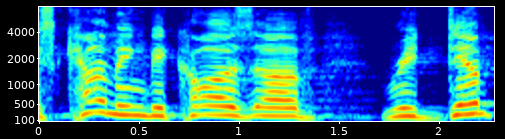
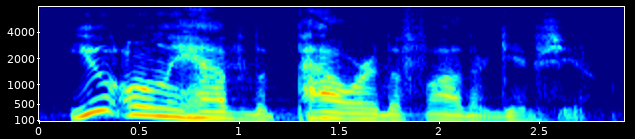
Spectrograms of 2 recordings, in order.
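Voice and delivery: put-on slight chuckle while talking, lower, quieter; 8 semitones lower, 9 dB quieter than usual. Retelling Jesus answering Pilate, imitating Jesus chuckling. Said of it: "I see Jesus kind of chuckle a little bit and go".

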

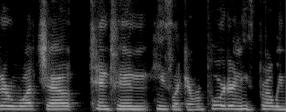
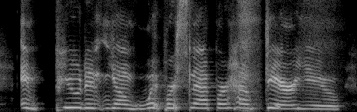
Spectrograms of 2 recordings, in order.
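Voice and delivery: loud, raised yelling; 5 semitones higher, 6 dB louder than usual. Retelling a comic scene where a tycoon yells at Tintin: imitating someone yelling. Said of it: "yelling at Tintin".

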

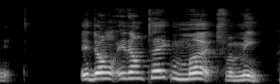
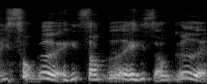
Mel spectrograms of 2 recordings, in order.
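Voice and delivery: voice near tears, close to crying; 7 dB quieter than usual. Preaching that grace is sufficient, saying he's so good: on the verge of tears. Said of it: "I wanna cry right now".

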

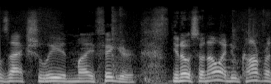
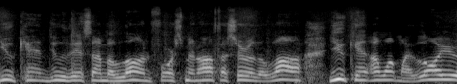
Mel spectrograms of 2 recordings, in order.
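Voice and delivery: put-on screaming; 4 semitones higher than usual. Recounting being thrown into a jail cell, retelling a scream. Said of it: "and I'm screaming".

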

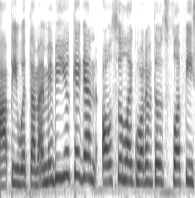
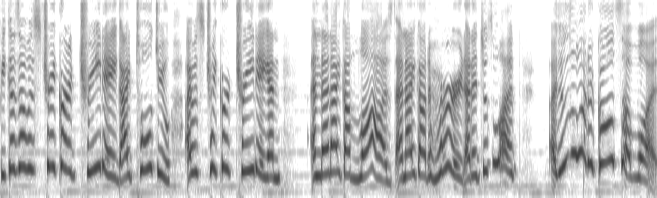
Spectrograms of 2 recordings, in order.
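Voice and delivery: fake crying, much higher pitch; 8 semitones higher than usual. Pretending to be a lost, hurt trick-or-treater begging to call someone, fake crying. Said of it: "Now I'm crying".

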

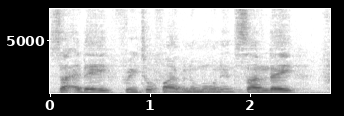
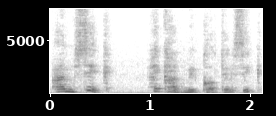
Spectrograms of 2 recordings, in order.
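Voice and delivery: put-on Eastern European accent, spoken much quieter; 4 semitones higher, 7 dB quieter than usual. Retelling a phone call with Kovac, imitating Kovac's Polish-Russian accent. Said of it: "because he was like Polishy, kind of Russian".

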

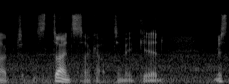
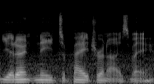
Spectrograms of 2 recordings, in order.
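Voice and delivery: usual speaking voice

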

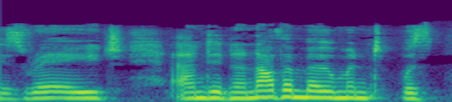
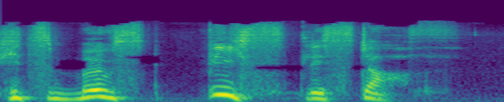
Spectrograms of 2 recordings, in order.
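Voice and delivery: shuddering, slower. A father about to take his medicine, speaking with a shudder.

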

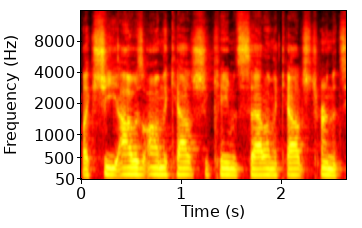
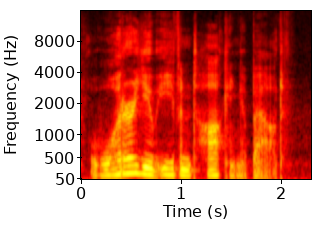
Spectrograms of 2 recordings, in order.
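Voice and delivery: mock under-breath mutter, much quieter; 5 dB quieter than usual. Recapping a scene, quoting a character's reply, retelling an under-breath mutter. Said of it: "he says under his breath".

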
